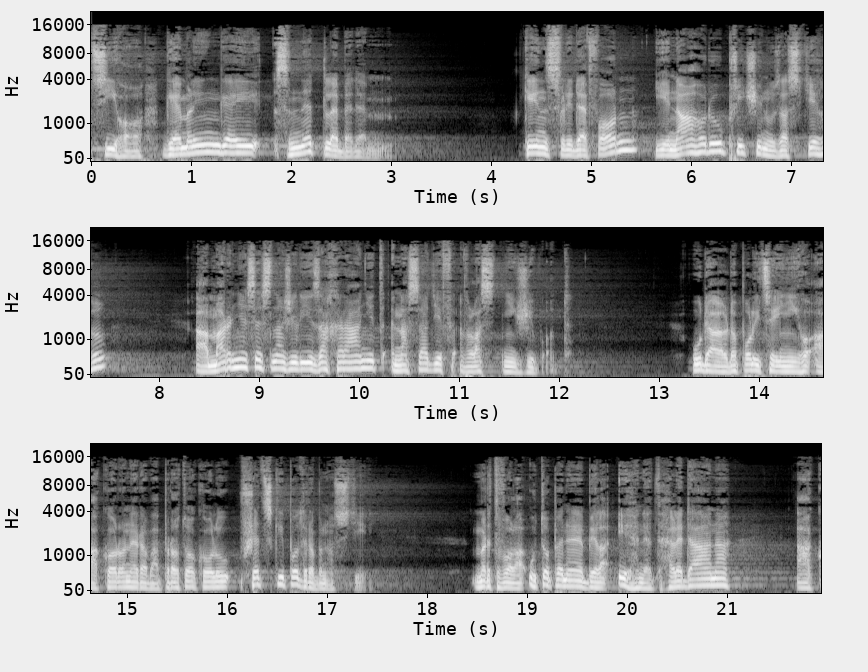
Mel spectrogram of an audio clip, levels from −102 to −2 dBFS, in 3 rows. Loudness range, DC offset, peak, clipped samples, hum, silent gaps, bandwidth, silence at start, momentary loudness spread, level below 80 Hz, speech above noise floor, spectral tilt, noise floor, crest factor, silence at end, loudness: 4 LU; under 0.1%; 0 dBFS; under 0.1%; none; none; 16.5 kHz; 0 s; 8 LU; -38 dBFS; 53 dB; -5 dB/octave; -65 dBFS; 14 dB; 0 s; -13 LUFS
